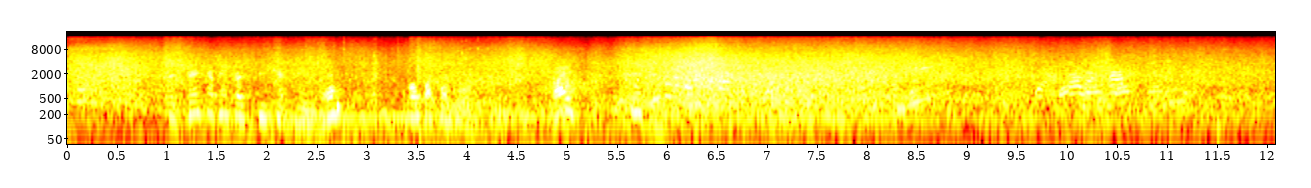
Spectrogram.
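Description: Children call out to each other nearby.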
